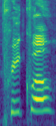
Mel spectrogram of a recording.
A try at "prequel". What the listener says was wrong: Prequel. Not a quill like a quill you write with.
